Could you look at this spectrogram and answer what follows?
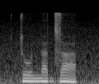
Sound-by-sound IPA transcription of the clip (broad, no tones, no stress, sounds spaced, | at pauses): t o n a d͡z a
